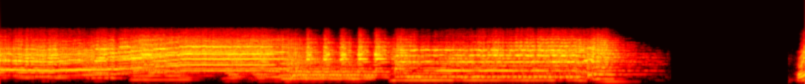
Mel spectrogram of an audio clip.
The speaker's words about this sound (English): Quick with those cars! What the... They're coming this way! Jump quick! They'll hit you!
